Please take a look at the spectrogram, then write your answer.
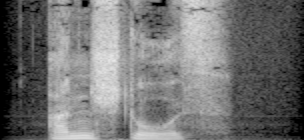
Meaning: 1. impetus, initiation, trigger 2. offense 3. kick-off
- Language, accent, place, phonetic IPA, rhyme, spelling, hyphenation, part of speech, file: German, Germany, Berlin, [ˈanʃtoːs], -oːs, Anstoß, An‧stoß, noun, De-Anstoß.ogg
